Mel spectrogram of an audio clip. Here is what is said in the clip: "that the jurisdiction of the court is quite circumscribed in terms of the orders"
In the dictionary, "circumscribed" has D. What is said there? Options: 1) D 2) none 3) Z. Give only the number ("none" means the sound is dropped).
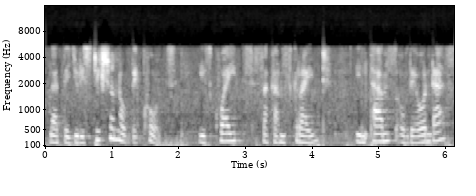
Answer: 1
